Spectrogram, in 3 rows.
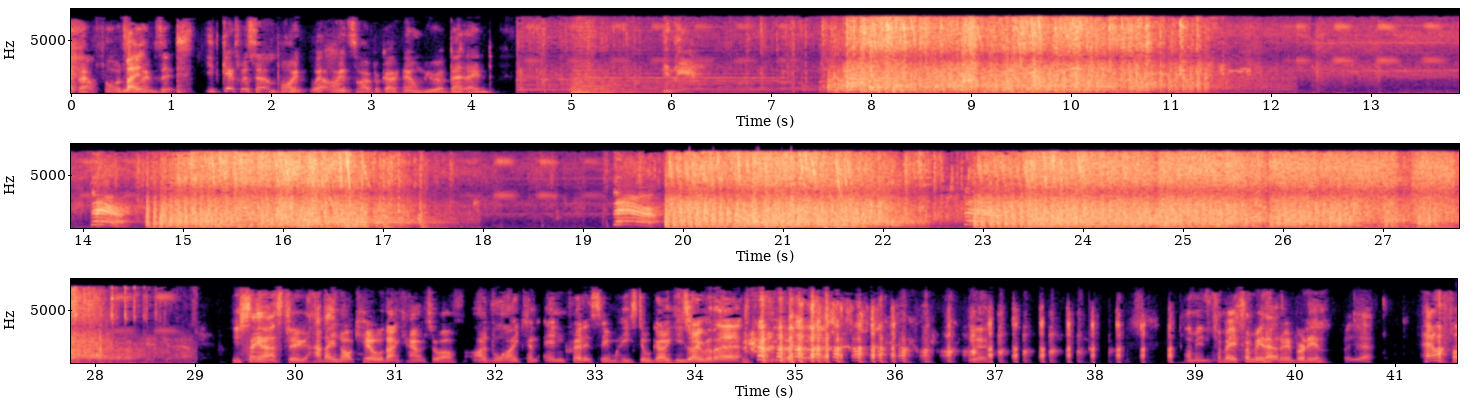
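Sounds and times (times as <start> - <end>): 
speech: 0.0 - 4.4, 5.0 - 5.3, 29.5 - 36.2, 36.8 - 37.3, 39.0 - 41.6
laughter: 5.8 - 6.8, 34.5 - 39.8, 41.3 - 41.6
automatic gunfire from a film scene: 7.6 - 12.3, 14.5 - 17.9, 19.8 - 28.7.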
